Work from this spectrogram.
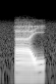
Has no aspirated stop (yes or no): yes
